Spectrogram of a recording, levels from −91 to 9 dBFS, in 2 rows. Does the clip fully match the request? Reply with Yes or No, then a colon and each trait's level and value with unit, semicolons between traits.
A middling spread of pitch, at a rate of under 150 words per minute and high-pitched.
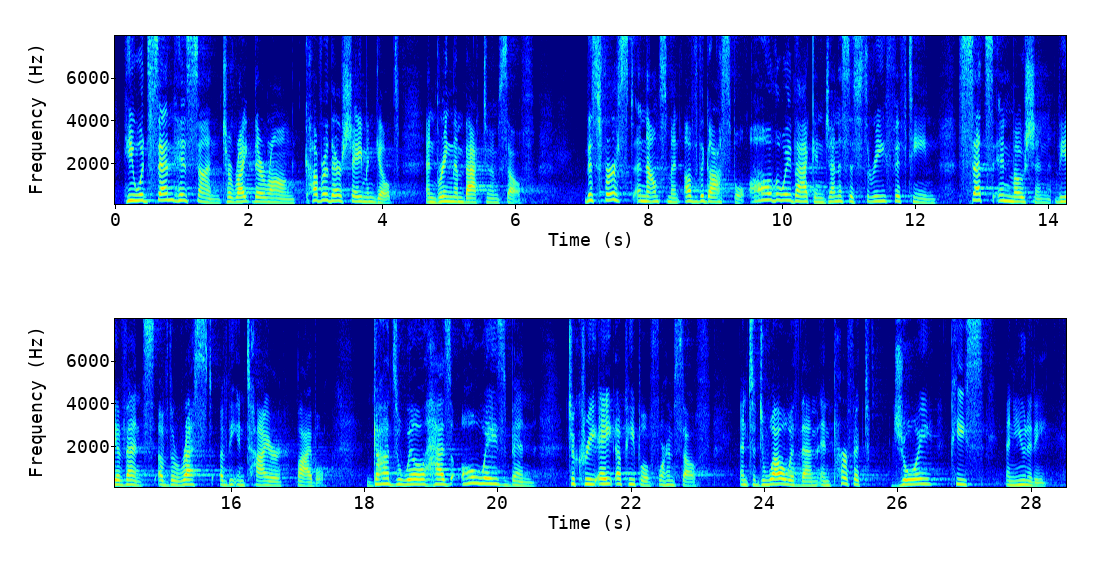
Yes: average, 3.5 semitones; average, 140 wpm; high, 220 Hz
